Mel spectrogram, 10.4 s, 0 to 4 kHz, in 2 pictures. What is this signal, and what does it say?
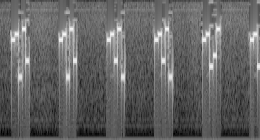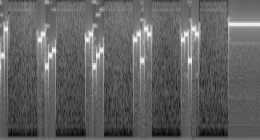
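Five-tone selective call (ZVEI), heard as quick runs of five tones, tones of about 70 ms. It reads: 89104 89104 89401 89401 89350 89350 89356 89356 89409 89409
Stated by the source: ZVEI five-tone call received on SDR.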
